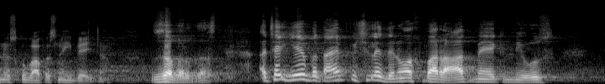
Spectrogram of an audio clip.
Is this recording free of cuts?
yes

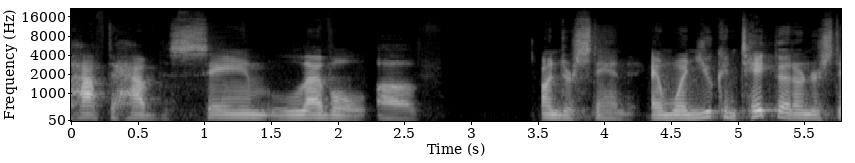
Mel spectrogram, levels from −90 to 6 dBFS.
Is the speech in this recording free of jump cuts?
no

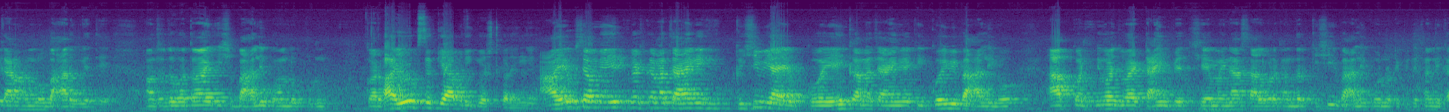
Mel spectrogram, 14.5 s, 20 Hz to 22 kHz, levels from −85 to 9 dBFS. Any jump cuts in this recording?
no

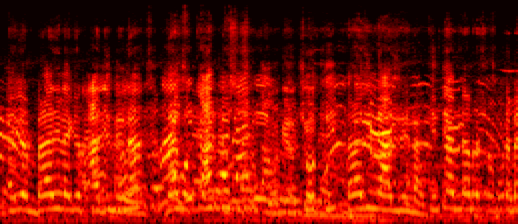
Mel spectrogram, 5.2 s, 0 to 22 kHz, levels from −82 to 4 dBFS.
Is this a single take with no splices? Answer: yes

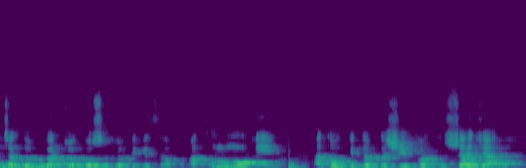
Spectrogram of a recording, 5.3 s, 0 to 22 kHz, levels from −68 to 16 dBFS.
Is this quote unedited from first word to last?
no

